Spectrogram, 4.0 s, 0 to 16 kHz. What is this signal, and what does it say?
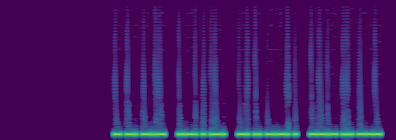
Morse code, heard as a keyed tone, about 59 wpm, 700 Hz. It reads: TNX FER NICE QSO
